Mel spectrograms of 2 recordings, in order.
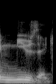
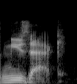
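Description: First: Said in the usual way. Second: "muzak" with the second syllable said like "zak"; a toddler's "muzak" for music; kid's mispronunciation. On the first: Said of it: "He says muzak". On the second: Retold or imitated. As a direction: say "muzak", ending in "-zak" instead of "-zik". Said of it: "He doesn't say music".

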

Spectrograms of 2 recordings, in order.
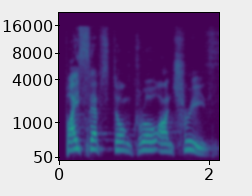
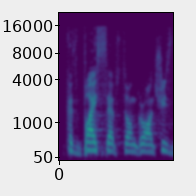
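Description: First: Slow, weighty slogan read; slow poster slogan. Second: Said in the usual way. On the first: Shown as a demonstration. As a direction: read it like a gym poster motto. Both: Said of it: "you'll see a poster like this".

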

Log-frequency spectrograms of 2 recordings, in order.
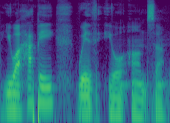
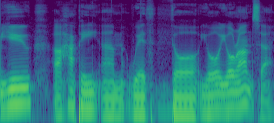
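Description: First: Said in the usual way. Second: Slow and drawn out. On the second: Shown as a demonstration.

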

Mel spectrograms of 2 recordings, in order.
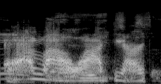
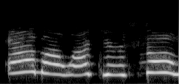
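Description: First: Possessed voice. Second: Very high, slow demonic squeal; satanic voice. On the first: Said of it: "high pitched for it to match the voice". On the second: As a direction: squeal it like a possessed toy. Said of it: "in a very, like, satanic voice". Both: Retold or imitated.

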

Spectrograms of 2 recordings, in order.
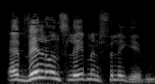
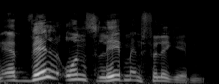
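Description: First: Will stressed again, the line higher and more emphatic; Er will uns Leben in Fülle geben, pushed harder; stronger repeat. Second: Will leaned on, then a falling close; steady first statement of Er will uns Leben in Fülle geben; stress on will. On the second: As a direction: lean on will, let the sentence fall. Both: Shown as a demonstration. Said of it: "repeated line".

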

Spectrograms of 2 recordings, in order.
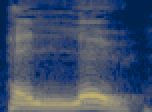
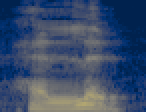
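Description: First: "hello" pitched up and loud; Victor Meldrew impression. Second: Said in the usual way. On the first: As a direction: imitate his loud hello, higher and falling at the end. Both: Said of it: "the way he pronounces just the simple English word".

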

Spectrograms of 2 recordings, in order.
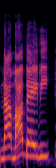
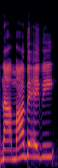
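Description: First: A hint of a protective, firm voice, no laugh; firm quote. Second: Laughing as she quotes God protectively. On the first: Quoting God's protective words, lightly firm. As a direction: say it steady and sure, lightly voiced. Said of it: "He be like". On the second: Retold or imitated. Quoting God's protective words while laughing. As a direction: say it through a laugh, delighted. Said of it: "He said".

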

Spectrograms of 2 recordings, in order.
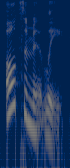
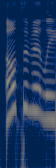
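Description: First: Said in the usual way. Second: Ultimately said much higher, with a falling end; Ultimately pitched high and stressed; emphatic repeat. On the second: Shown as a demonstration. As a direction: hit the word Ultimately up high. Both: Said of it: "repeats word for emphasis".

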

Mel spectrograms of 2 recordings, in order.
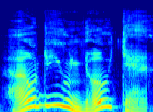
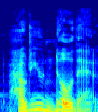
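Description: First: High, drawn-out mocking imitation; jerky girl's challenge. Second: Slightly high, mild mocking challenge; toned-down jerky girl imitation. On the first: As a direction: imitate a bratty girl, stretched out and high. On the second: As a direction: lightly imitate a snotty girl's question. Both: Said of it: "She kinda did say it like that".

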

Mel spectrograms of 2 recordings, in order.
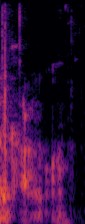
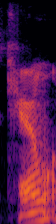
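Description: First: "caramel" said as CAR-mul; two-syllable pronunciation. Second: "Caramel" said as CARE-uh-mel; full three-syllable pronunciation. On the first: Host weighing two ways to say the flavor, "caramel" as CAR-mul. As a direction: open "caramel" with "car", dropping the middle syllable. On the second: Host weighing two ways to say the flavor, "Caramel" as CARE-uh-mel. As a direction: open "Caramel" with "care", keeping the middle syllable. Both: Shown as a demonstration. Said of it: "Caramel or caramel?".

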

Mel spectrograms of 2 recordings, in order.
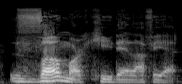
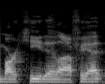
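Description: First: "the" drawn out and weighted before the name; slow down and lean hard on "the"; stress on THE. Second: Said in the usual way. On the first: Shown as a demonstration. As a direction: make "the" a grand, deliberate title. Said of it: "even when you call him". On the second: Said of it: "it's the Marquis de Lafayette".

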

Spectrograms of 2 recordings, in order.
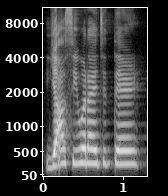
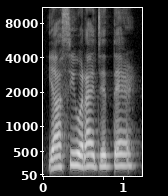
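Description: First: Higher and punchier, what stressed; emphatic repeat. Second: Said in the usual way. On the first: Shown as a demonstration. Nudging viewers to catch her curse-word joke, emphatic. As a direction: say it again with more push on what.

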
